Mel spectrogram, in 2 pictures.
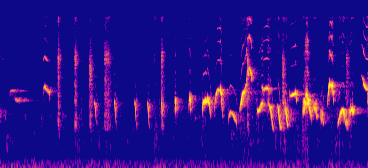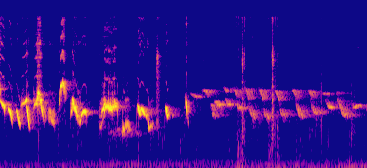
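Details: White-rumped shama, morning lure recording meant to set other shamas singing: rapid run of short whistled notes, about two per second, climbing into dense slurred phrases, then a softer warbled trailing passage with faint clicks.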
